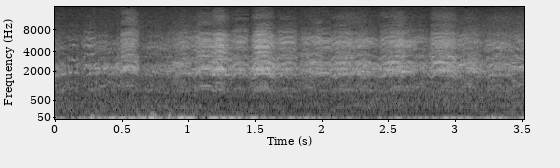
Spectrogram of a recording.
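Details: Harsh, grating squawks overlap from many parrots at a huge coastal cliff nesting colony in South America, birds flying into rock holes near sunset, about three calls a second, over a steady low rumble of wind.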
